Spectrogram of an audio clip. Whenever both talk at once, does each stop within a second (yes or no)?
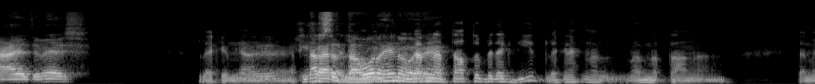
no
